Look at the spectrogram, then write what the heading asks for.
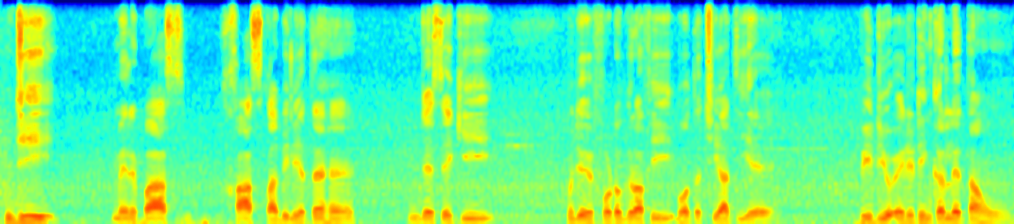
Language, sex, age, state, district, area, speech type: Urdu, male, 18-30, Delhi, South Delhi, urban, spontaneous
